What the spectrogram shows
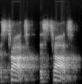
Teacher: la vocal de strut va a ser más anterior con relación al fonema posterior semiabierto no labializado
